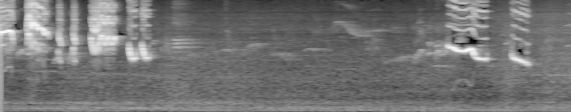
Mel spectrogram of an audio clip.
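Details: Orange-headed thrush (anis merah), played to draw other birds into full song: a burst of harsh, buzzy notes and chirps, a long quiet gap, then two clear down-slurred whistles.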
